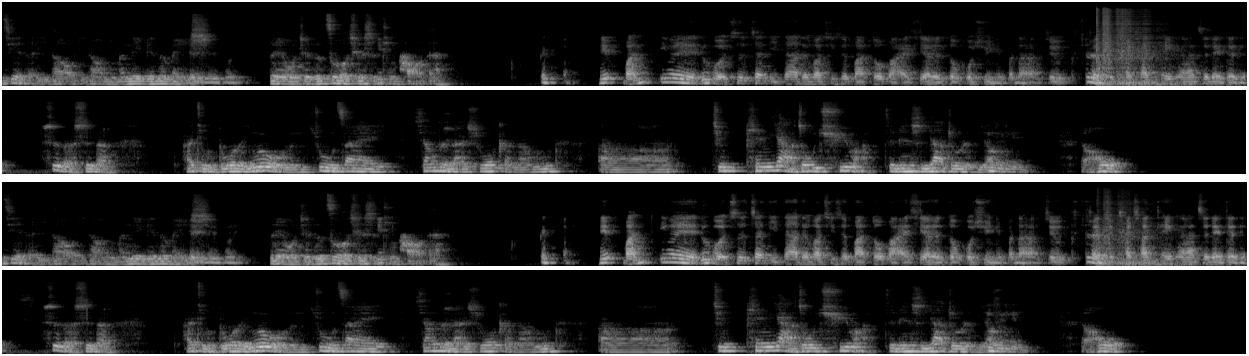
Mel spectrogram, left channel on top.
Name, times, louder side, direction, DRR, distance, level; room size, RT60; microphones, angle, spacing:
voice 1, 0.0-2.1 2.7-4.4 10.8-11.1 12.9-13.8 14.3-16.3 16.6-18.1 18.4-19.2 19.6-22.4 23.2-23.6, left 1 dB, 40° left, 4.4 m, -27 dB
voice 2, 1.9-2.4 3.8-3.9 5.4-5.7 6.0-12.5 22.3-22.7, right 1 dB, 40° right, 1.5 m, -29 dB
sound 1, 10.9-13.0, left 3 dB, 70° left, 1.2 m, -37 dB
19.0 x 8.2 x 2.5 m
head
